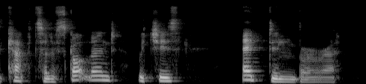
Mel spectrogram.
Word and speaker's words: Edinburgh: word is the capital of Scotland which is Edinburgh Edinburgh Edinburgh the eighth is coalition coalition the ninth is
